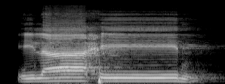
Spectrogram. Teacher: حین پر وقف کرنے کی صورت میں نون پر ہم ساکن پڑھیں گے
